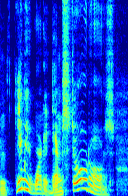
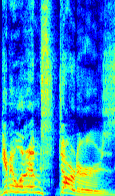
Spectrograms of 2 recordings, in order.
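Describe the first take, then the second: First: It is said in a high squeaky chipmunk voice. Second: It is said in a gruff cartoon cowboy voice. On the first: "Chipmunk version" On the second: "You're not Yosemite Sam"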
